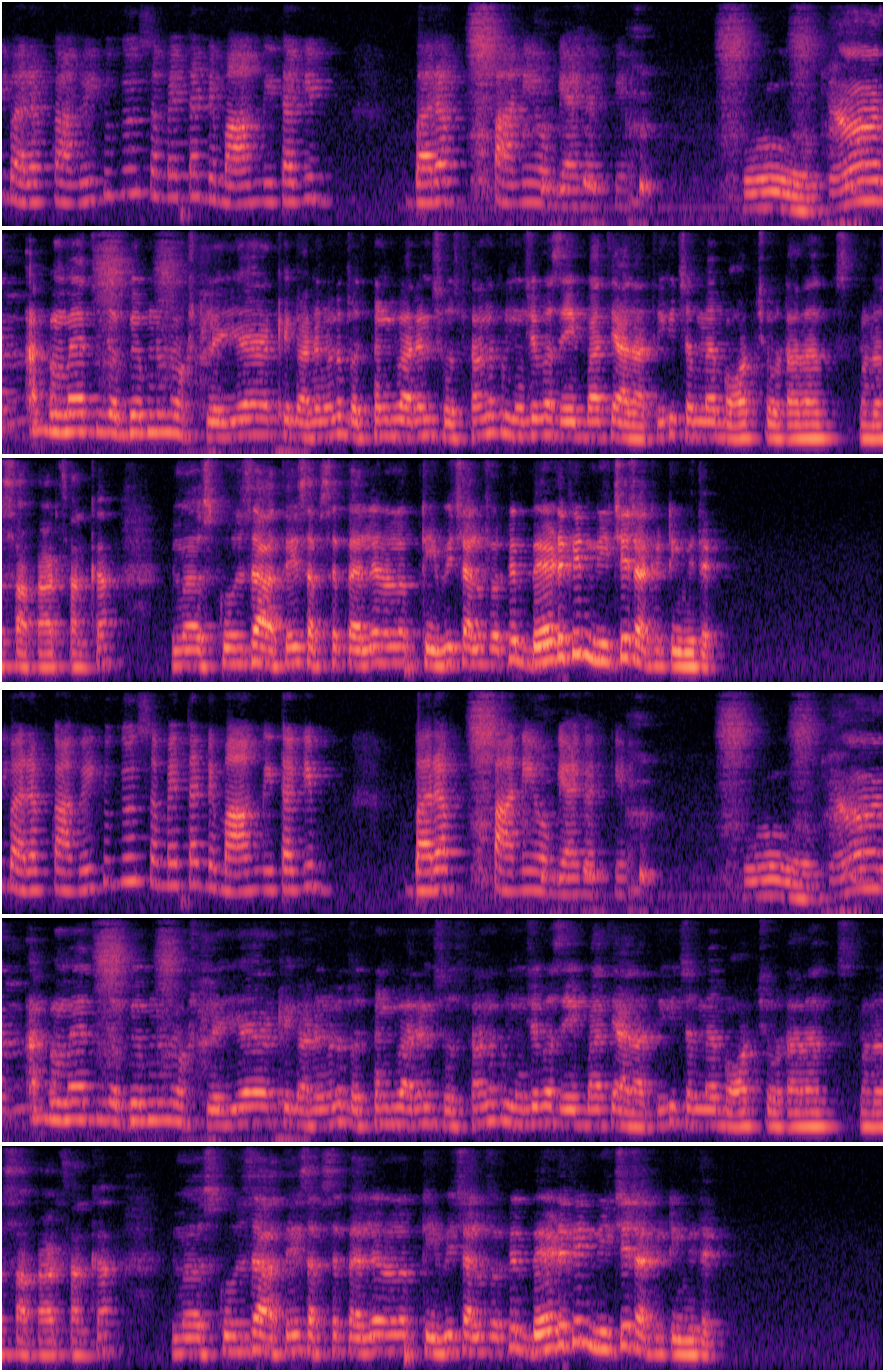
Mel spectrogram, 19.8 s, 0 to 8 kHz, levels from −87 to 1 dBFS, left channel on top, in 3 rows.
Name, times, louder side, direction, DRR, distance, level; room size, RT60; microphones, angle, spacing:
voice 1, 0.0-2.5 3.0-3.4 3.7-4.8 15.1-15.2, right 3 dB, 65° right, 6 dB, 0.5 m, -29 dB
sound 1, 3.0-8.9, equal, 5° left, 0.6 m, -40 dB
voice 2, 5.6-18.5, left 3 dB, 70° left, 7 dB, 0.5 m, -26 dB
2.6 x 2.1 x 3.8 m, 0.32 s
head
